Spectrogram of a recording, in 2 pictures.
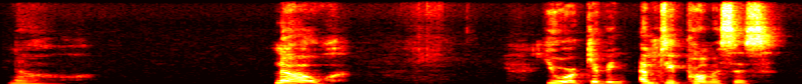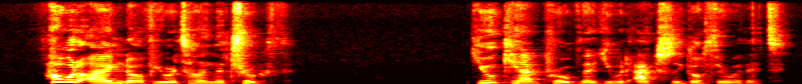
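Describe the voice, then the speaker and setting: A man playing a haughty, easily flustered young winter prince in a fantasy ASMR roleplay, speaking formally and imperiously with a breathy voice. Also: high-pitched, lively intonation, moderate pace, pauses often. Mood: guarded, then angry, distrustful.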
